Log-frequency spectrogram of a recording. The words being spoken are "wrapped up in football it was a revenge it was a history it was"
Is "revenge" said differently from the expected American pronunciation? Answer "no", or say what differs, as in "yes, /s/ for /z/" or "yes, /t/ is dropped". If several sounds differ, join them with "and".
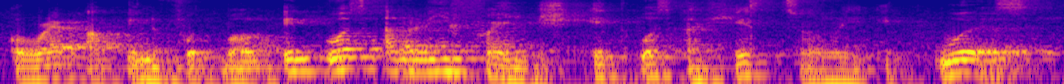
yes, /tʃ/ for /dʒ/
